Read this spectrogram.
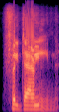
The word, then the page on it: fedayeen: American English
